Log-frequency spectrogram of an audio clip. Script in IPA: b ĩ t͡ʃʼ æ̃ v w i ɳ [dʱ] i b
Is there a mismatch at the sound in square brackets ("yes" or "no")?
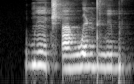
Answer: no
